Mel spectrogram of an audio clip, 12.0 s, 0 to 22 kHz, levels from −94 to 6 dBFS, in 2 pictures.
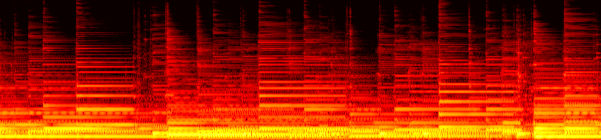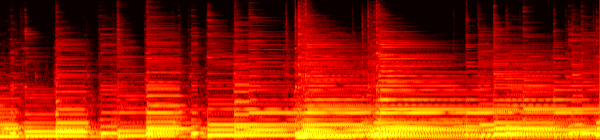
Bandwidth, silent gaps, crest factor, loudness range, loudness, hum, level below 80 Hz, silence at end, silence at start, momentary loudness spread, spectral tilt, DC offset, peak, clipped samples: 9.6 kHz; none; 16 dB; 2 LU; -18 LUFS; none; -42 dBFS; 0 s; 0 s; 7 LU; -9.5 dB/octave; under 0.1%; 0 dBFS; under 0.1%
